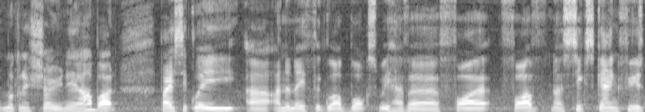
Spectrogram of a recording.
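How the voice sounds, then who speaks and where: A man with an Australian accent speaks at a moderate pace in a high voice, his intonation fairly even. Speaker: vehicle builder / workshop owner. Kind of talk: walkaround tutorial. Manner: casual with fillers.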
